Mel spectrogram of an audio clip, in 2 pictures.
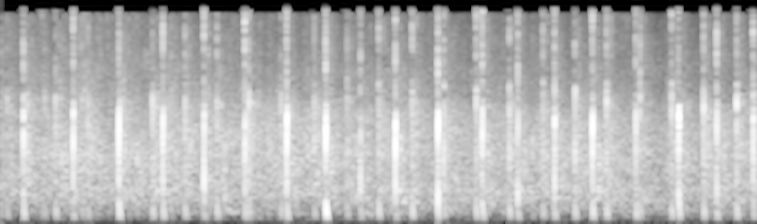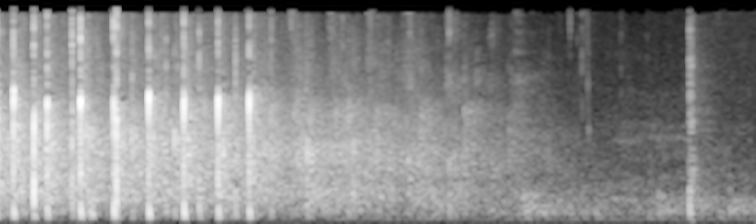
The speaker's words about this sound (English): Celebration. Let's do a mini celebration. I want you to celebrate and applaud together what God has done in these lives.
